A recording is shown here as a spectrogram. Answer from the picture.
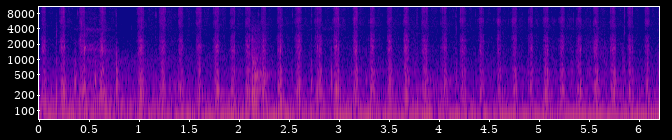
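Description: Felting needle stabbing repeatedly into a wool felt piece, a fast even run of faint soft ticks, about six a second, as a dimple is needled in for an eye.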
